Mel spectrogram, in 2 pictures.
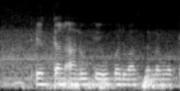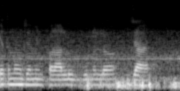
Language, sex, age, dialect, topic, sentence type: Maithili, male, 18-24, Angika, agriculture, question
